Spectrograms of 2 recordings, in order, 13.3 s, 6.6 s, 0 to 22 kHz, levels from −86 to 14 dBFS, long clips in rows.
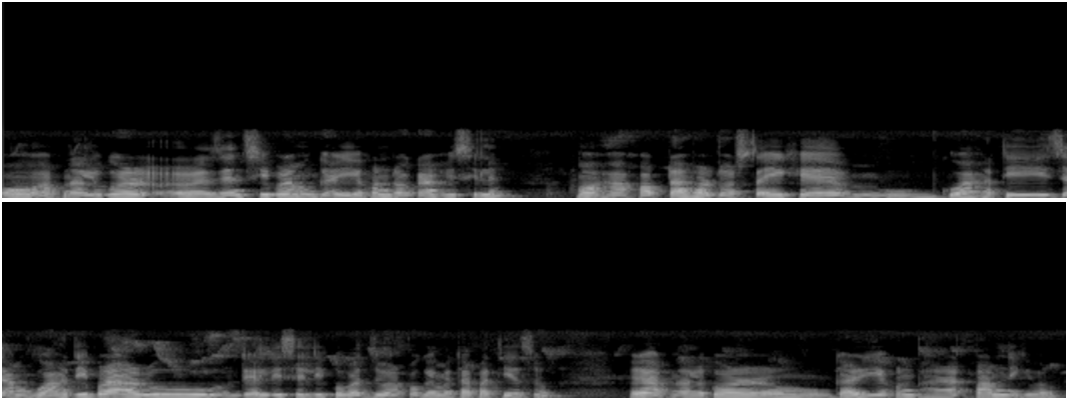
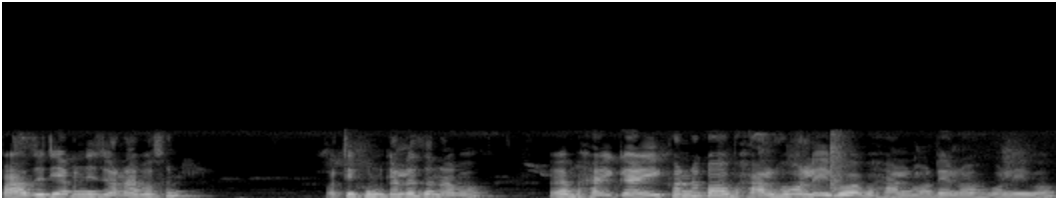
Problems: constant background noise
